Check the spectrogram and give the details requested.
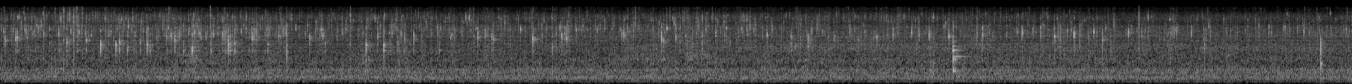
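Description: Battered egg pieces shallow-frying in hot oil in a skillet, a steady sizzle with dense crackling and popping, busiest in the first half while the pieces are turned over with a slotted spatula.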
